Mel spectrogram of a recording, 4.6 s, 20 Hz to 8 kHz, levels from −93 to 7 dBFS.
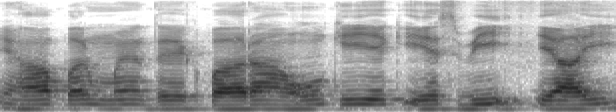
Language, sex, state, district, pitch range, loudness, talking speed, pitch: Hindi, male, Bihar, Vaishali, 115-120 Hz, -16 LUFS, 155 wpm, 115 Hz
